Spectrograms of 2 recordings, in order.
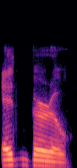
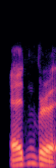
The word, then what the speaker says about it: Edinburgh: don't pronounce it right edinburgh is so you may as well learn it right right it's edinburgh not edinburgh no it looks like berg that's a good guess when you look at it you eyeball it you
